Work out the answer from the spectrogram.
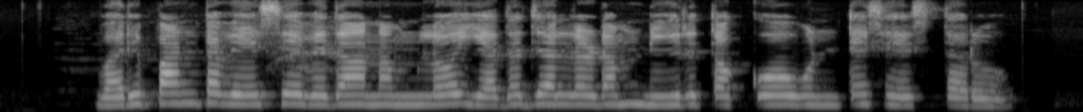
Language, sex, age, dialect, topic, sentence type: Telugu, female, 18-24, Utterandhra, agriculture, statement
